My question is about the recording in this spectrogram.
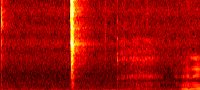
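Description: A single sharp snap as a small lithium cell is pressed into a plastic earbud shell: its soldered lead breaking off.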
